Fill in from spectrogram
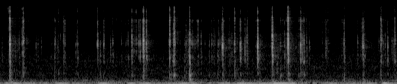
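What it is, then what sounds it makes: Mechanical keyboard with plastic keycaps. Fingertips type on a green-lit mechanical keyboard with plastic keycaps in a clear acrylic case, producing a quick, uneven run of around twenty sharp, bright key clacks. Each keystroke is short and dry, with a steady low rumble underneath.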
